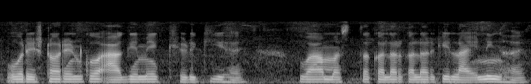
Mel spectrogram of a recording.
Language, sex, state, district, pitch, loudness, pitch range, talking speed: Hindi, male, Maharashtra, Gondia, 115 Hz, -20 LUFS, 110-120 Hz, 160 wpm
